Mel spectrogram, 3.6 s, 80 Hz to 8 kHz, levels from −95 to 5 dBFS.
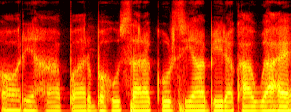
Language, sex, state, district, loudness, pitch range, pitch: Hindi, male, Jharkhand, Deoghar, -19 LUFS, 120-125 Hz, 120 Hz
